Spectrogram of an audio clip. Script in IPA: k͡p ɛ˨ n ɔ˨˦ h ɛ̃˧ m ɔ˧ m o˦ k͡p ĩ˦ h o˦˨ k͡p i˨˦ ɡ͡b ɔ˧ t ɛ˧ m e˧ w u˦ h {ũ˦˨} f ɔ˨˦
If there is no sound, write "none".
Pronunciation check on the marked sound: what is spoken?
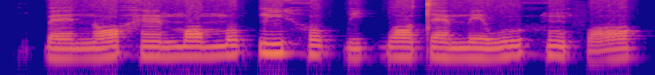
ũ˦˨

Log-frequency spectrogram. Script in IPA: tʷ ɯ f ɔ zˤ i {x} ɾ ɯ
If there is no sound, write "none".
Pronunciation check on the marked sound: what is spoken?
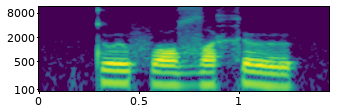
x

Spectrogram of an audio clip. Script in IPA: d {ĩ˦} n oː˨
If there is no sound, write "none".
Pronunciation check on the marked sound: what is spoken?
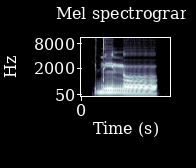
ĩ˦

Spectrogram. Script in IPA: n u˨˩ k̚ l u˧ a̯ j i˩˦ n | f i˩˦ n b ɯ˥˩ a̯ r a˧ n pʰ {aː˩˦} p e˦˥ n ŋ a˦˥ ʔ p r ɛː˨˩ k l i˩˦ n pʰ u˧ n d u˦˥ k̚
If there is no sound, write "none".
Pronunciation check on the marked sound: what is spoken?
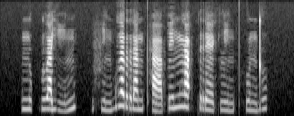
aː˩˦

